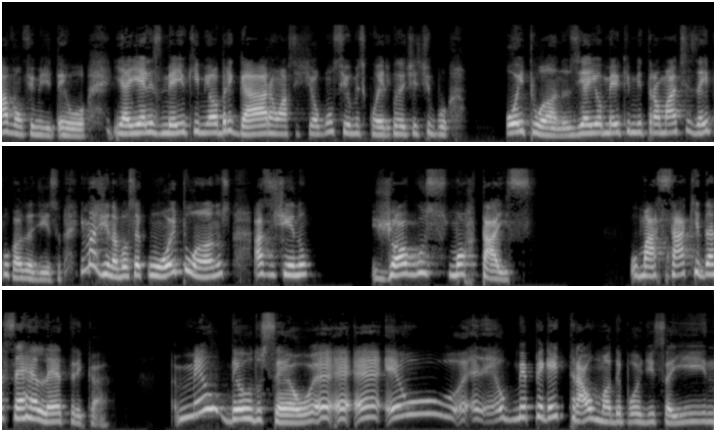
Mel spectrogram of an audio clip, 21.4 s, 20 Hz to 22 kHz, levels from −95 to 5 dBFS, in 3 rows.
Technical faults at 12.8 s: none

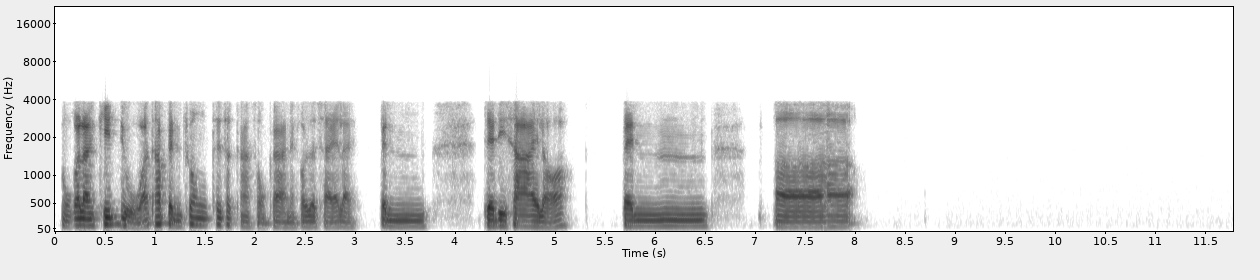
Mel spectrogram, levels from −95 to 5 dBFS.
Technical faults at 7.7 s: VoIP packet loss concealed by the speech codec

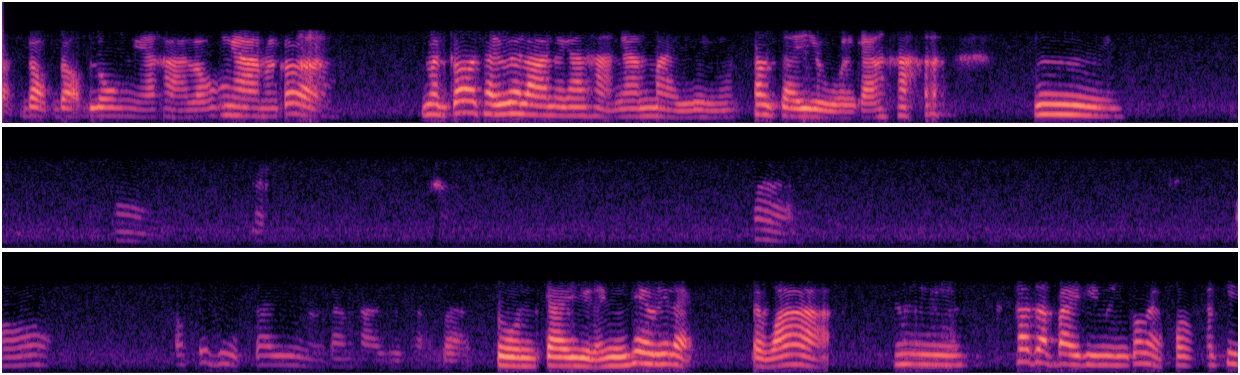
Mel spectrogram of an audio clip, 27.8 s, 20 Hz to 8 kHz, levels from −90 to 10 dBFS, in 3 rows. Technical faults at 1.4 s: none

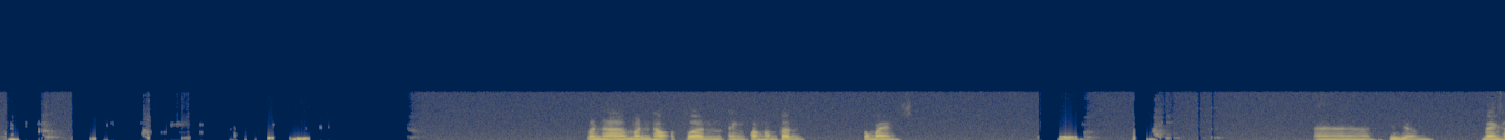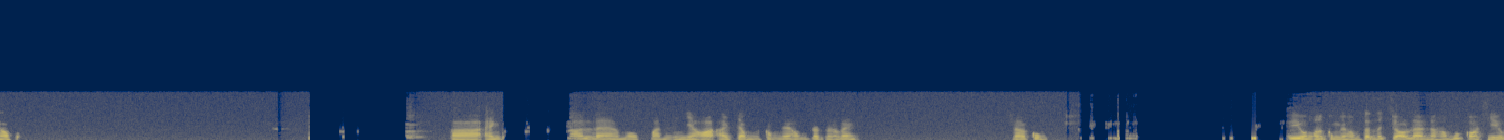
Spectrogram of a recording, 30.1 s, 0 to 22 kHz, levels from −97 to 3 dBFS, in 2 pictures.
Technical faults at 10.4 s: other side's voice leaking through; background gated by the echo canceller

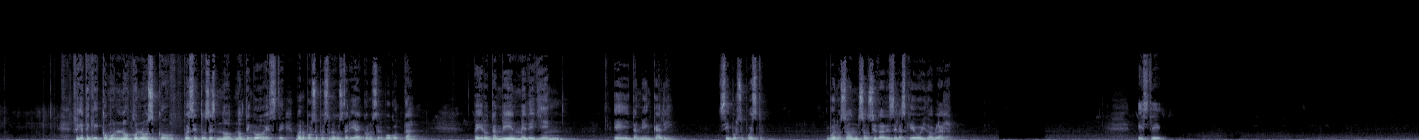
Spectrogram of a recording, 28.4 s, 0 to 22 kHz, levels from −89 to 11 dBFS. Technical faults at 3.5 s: none

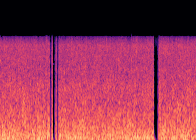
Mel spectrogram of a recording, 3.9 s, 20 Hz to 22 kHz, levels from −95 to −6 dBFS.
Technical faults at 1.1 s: lost AMR speech frames

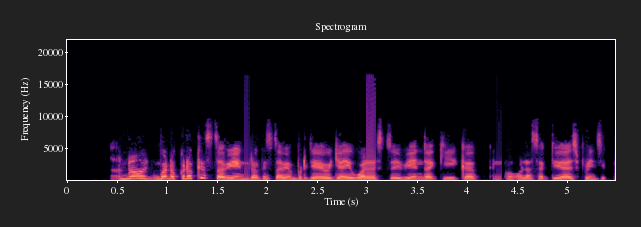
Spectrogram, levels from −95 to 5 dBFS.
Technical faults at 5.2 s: none

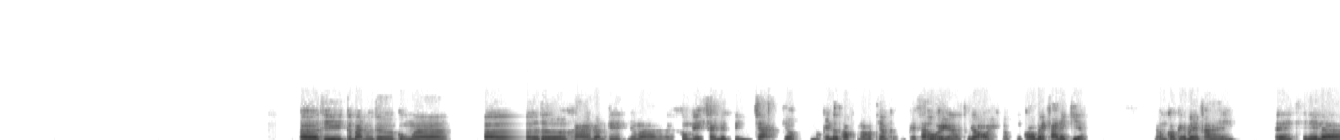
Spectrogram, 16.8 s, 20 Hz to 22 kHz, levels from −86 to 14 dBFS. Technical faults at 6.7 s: skip ahead

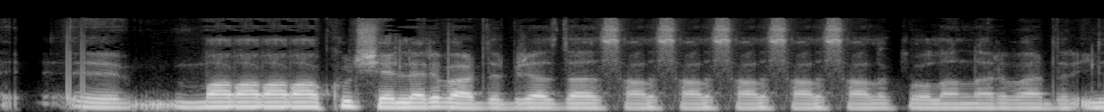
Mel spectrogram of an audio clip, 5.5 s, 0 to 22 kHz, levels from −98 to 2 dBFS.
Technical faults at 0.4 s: loud pop

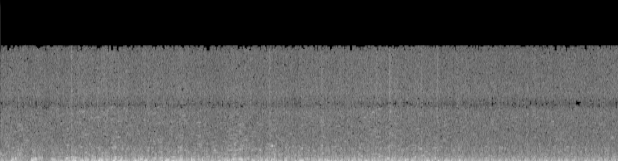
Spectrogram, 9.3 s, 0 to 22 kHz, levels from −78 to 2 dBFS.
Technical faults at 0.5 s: noise suppressor artifacts; speech cut by the noise suppressor

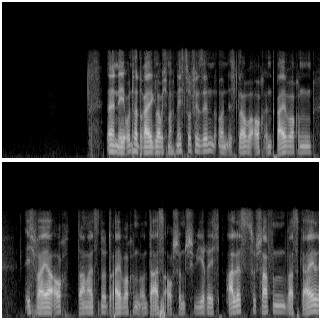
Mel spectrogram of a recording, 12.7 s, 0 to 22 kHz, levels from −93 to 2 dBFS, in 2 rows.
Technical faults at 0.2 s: AMR comfort noise

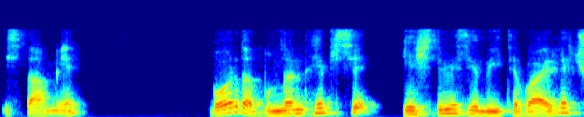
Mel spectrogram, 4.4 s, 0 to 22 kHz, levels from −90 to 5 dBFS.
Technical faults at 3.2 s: none

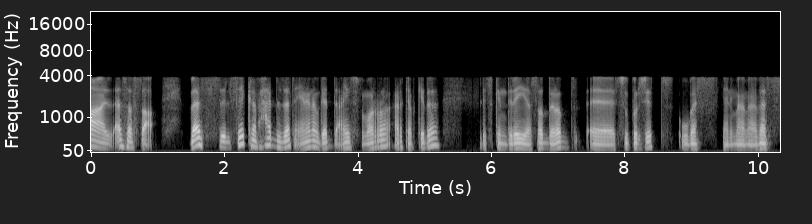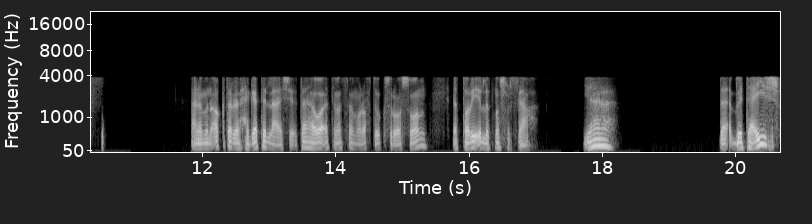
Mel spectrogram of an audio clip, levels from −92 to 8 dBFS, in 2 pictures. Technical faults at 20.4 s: none

